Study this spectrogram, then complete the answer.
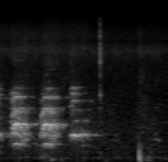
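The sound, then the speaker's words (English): A dog barks three times in quick succession, short sharp yaps, followed by a brief click and a soft thump with no talking. “Ambient dog bark.”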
